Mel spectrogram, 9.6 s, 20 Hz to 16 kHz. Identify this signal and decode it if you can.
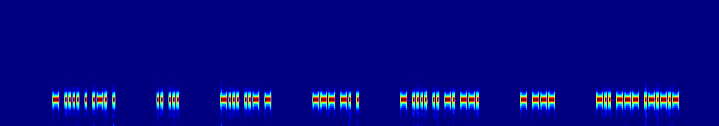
Morse code, heard as a keyed tone, about 46 wpm, 700 Hz. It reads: THERE IS BUT ONE THING TO DO.
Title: 3x Word-Spacing - Sentences from Top 100 Words - 45wpm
